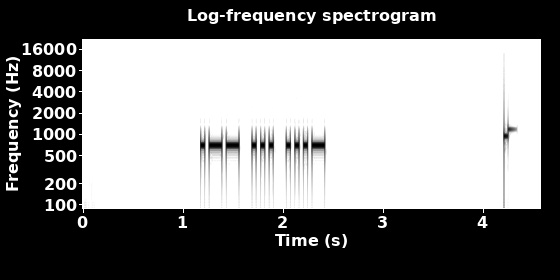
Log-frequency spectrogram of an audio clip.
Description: Morse code, heard as a keyed tone, about 28 wpm, 700 Hz. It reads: WSV
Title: USA Call Sign Postfixes - 3 Letters 28wpm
